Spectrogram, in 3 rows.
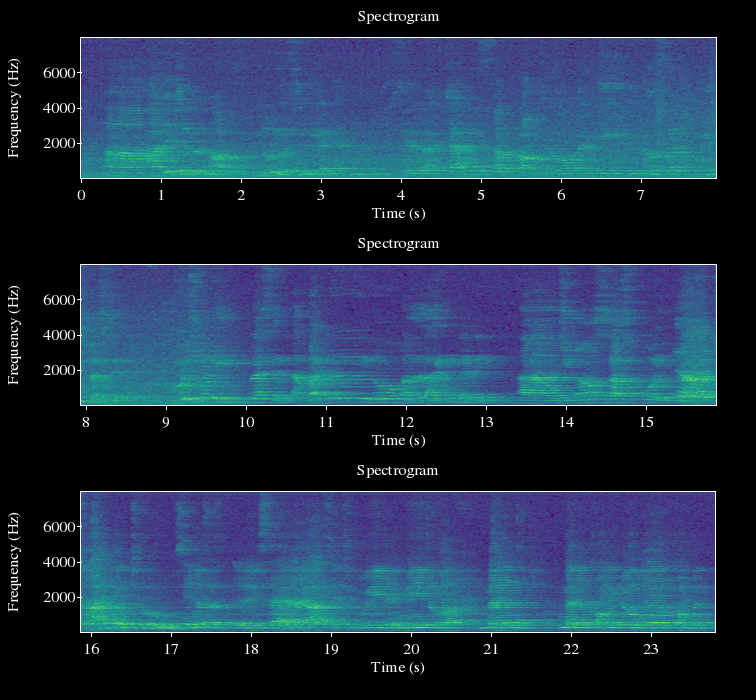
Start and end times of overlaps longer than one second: none

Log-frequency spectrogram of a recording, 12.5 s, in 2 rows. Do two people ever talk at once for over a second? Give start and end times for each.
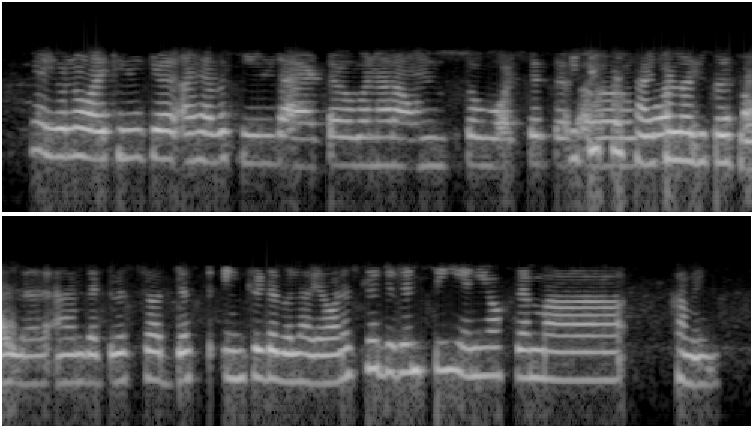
4.7-6.4

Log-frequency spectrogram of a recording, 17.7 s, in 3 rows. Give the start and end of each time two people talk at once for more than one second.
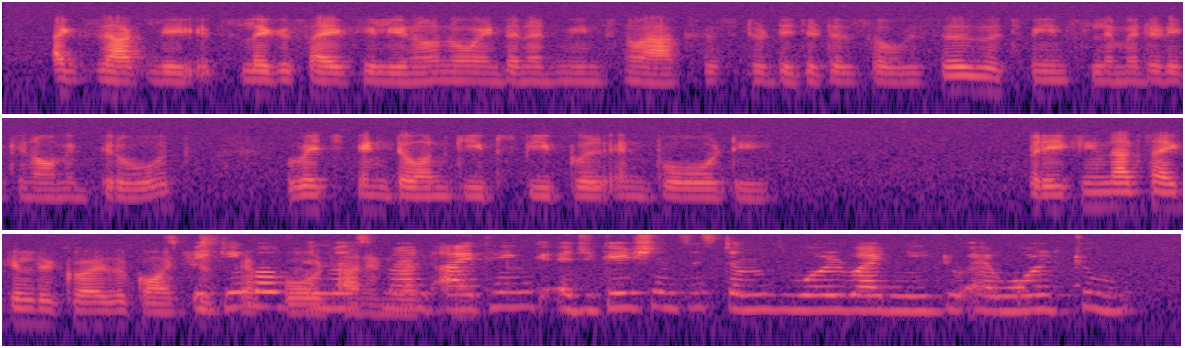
12.8-14.2

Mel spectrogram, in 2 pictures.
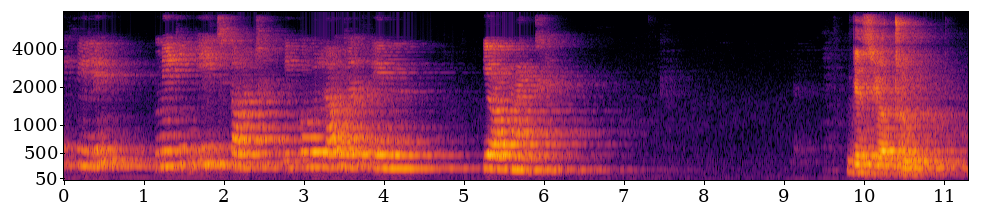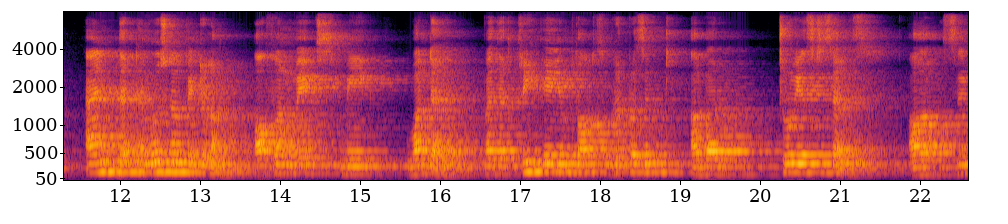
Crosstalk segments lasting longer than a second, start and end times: none

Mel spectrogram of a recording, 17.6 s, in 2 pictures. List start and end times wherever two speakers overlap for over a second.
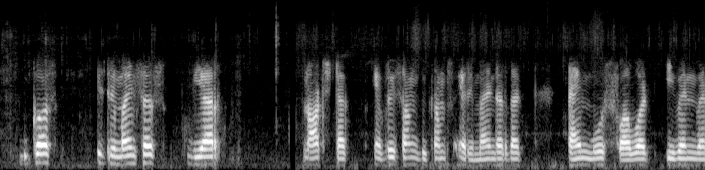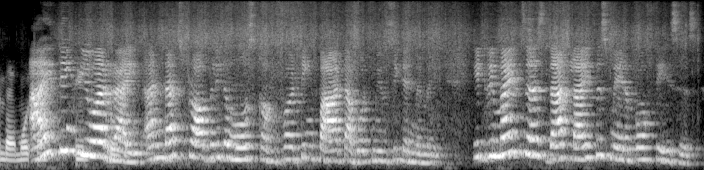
9.2-10.5

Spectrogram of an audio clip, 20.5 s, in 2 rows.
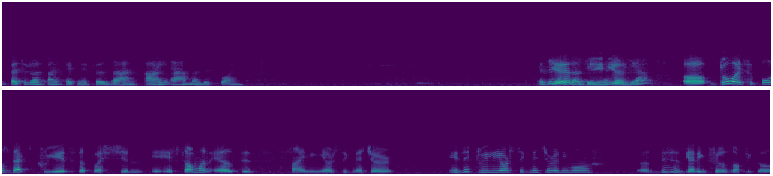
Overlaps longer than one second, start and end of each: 7.2-8.6

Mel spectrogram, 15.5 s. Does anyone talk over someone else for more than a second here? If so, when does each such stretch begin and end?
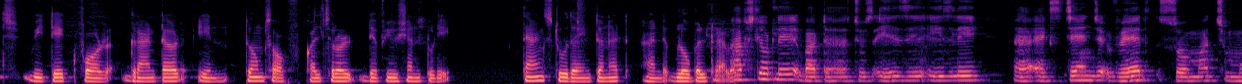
none

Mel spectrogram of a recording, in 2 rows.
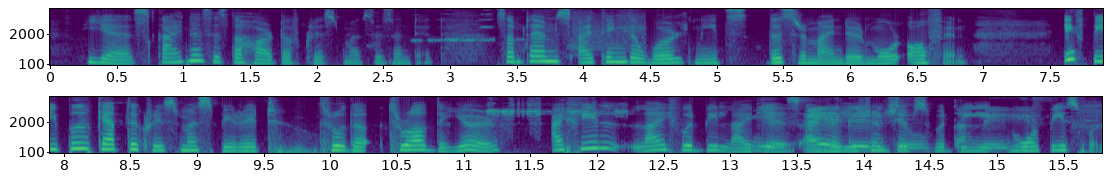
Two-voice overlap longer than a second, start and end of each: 13.1-15.3

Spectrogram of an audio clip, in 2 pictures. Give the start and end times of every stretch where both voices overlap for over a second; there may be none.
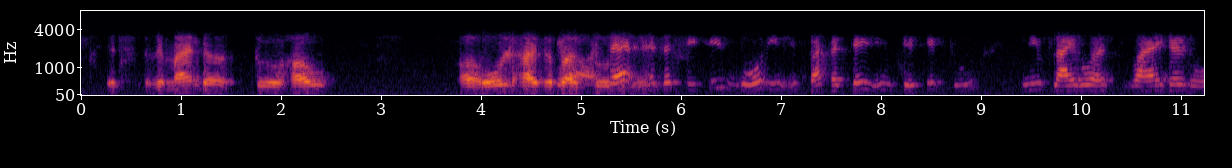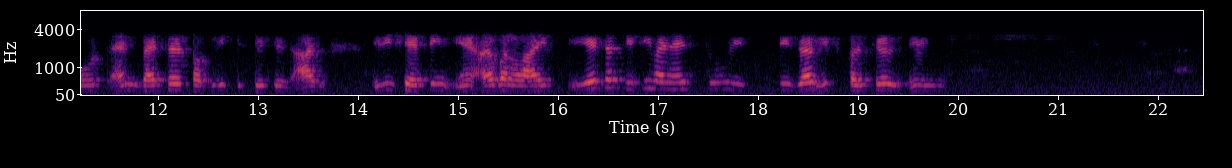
4.2-6.0

